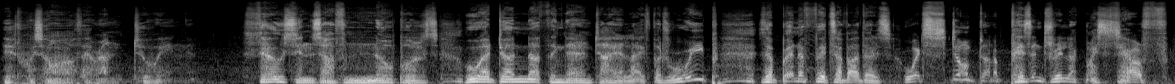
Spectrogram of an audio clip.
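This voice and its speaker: A man playing a menacing, bitter dark sorcerer king risen from peasantry, with a gravelly half-whispered rasp and grandiose, taunting delivery in a fantasy audio drama. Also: deep voice, heavily acted. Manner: slow, theatrical, taunting delivery. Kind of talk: fantasy audio roleplay acting.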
